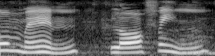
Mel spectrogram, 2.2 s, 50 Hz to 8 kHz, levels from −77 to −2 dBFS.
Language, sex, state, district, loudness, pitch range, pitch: English, female, Andhra Pradesh, Sri Satya Sai, -14 LUFS, 255-310 Hz, 275 Hz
